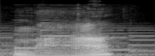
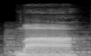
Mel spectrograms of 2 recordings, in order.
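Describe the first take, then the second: First: The pitch goes down and then up. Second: The pitch stays flat and level. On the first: "you're going down and up" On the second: "If it's a flat line, you say flat"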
